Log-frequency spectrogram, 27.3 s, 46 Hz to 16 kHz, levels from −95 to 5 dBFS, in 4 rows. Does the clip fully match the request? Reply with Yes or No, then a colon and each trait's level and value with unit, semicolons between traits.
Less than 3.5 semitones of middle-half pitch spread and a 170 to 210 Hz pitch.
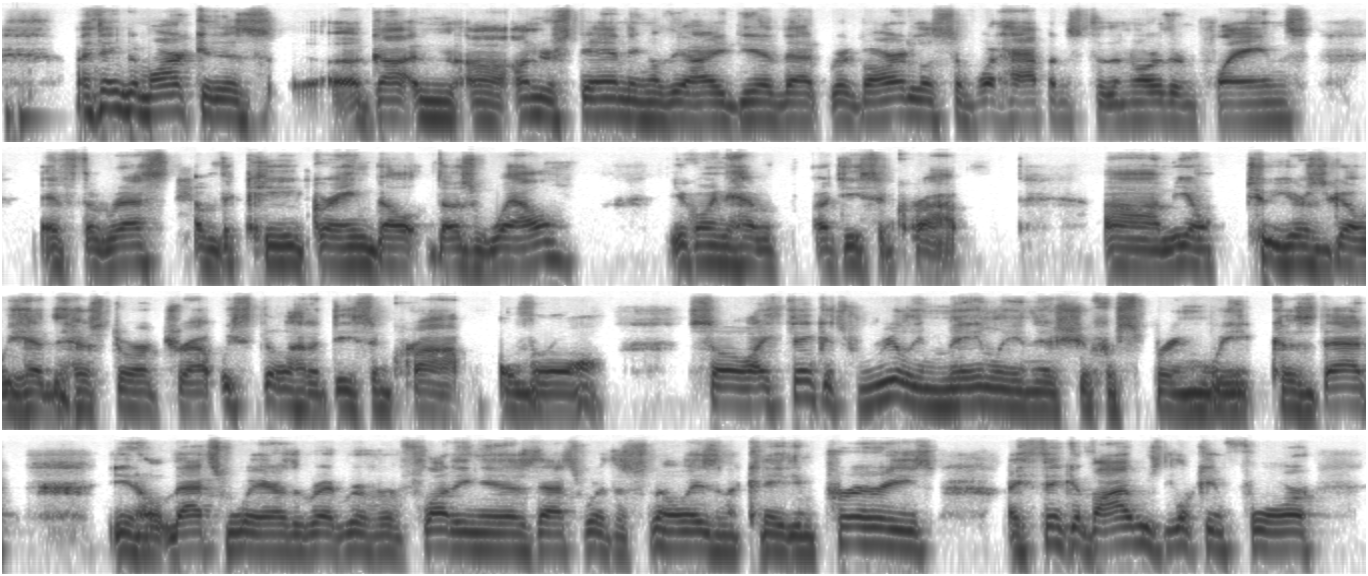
No: narrow, 2.6 semitones; low, 125 Hz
